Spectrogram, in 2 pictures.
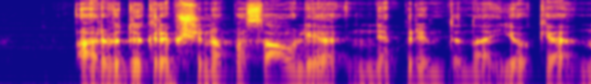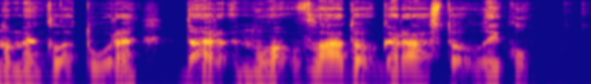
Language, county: Lithuanian, Klaipėda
